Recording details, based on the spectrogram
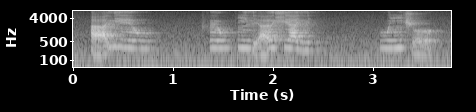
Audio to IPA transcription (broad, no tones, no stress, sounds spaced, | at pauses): a̰ lʲ e w | pʰ ø w k ĩ lʲ a̰ ə̯ xʲ a lʲ | w ĩ ʃ o̰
